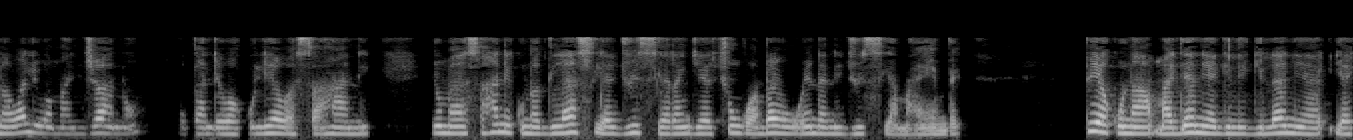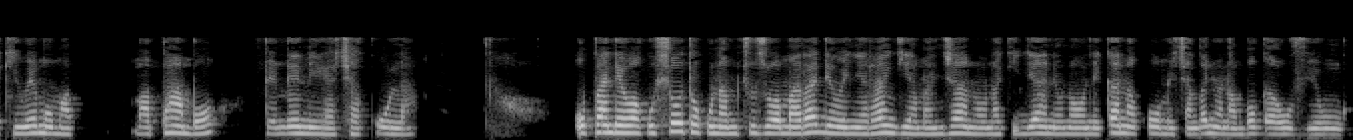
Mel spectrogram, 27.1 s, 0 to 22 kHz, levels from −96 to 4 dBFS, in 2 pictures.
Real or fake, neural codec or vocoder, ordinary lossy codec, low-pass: fake; codec, 44.1 kHz, 7.8 kbps, Pupu-Codec; MP3, 48 kbps; 7.2 kHz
